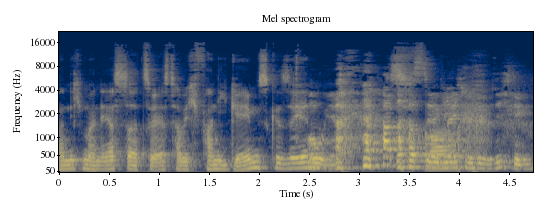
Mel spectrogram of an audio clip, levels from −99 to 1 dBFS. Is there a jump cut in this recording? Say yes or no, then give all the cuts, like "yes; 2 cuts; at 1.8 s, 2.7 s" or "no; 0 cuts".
no; 0 cuts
